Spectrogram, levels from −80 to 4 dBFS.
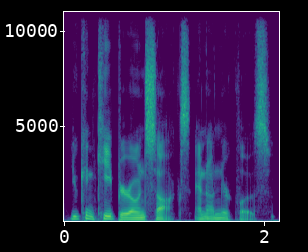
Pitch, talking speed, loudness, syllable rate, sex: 100 Hz, 220 wpm, -21 LUFS, 5.6 syllables/s, male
